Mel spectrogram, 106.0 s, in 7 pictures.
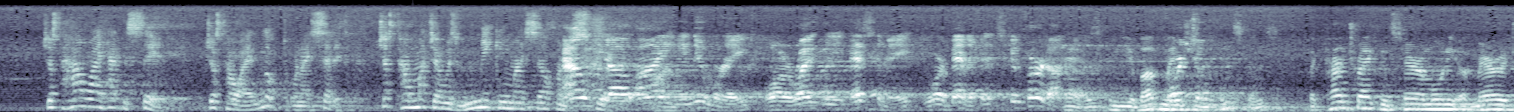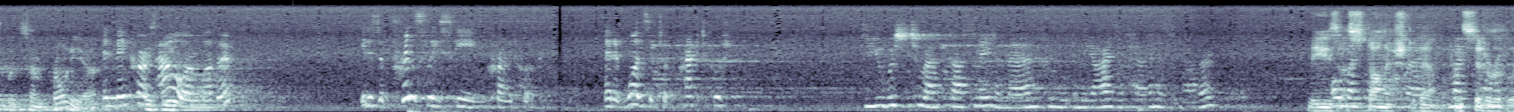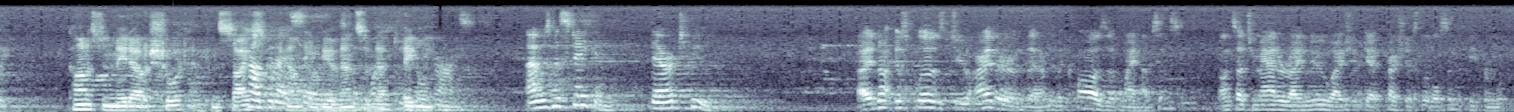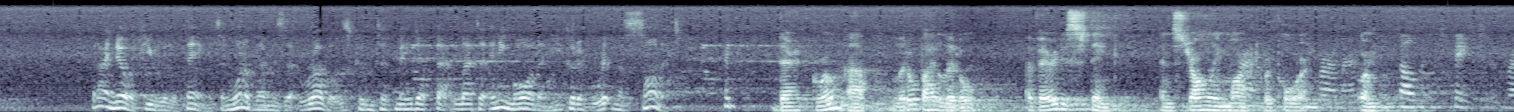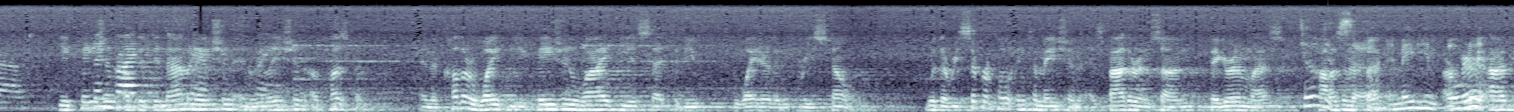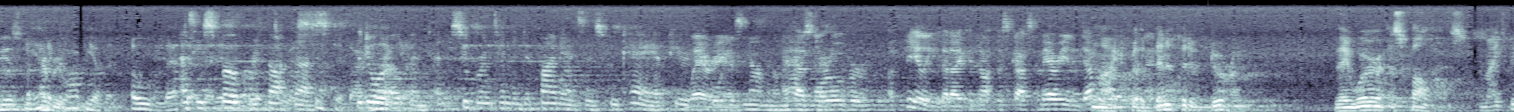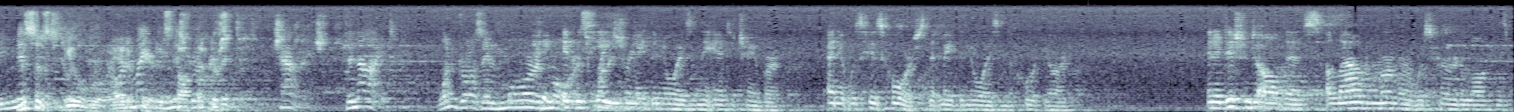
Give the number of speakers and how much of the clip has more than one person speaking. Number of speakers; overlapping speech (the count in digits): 10, about 23%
